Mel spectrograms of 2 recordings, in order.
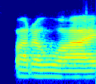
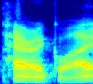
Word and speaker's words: Paraguay: going to be representing I call it Paraguay I've heard you say it multiple times as Paraguay so I'm going to try and pronounce it properly yeah I mean I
